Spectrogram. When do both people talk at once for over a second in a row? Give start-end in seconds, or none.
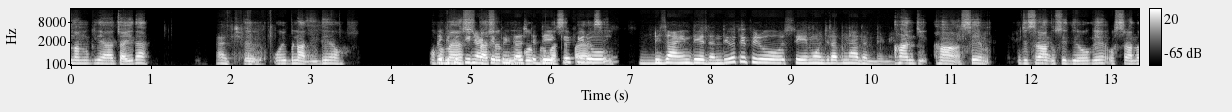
4.6-6.8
